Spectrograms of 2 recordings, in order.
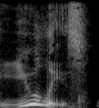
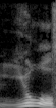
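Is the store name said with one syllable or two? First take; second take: two syllables; one syllable. First: The name is said as two syllables. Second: The name is said as one syllable. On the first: The speaker calls it right. "It is Yulee's" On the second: The speaker calls it wrong. "It is not Yule Cigar Company"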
